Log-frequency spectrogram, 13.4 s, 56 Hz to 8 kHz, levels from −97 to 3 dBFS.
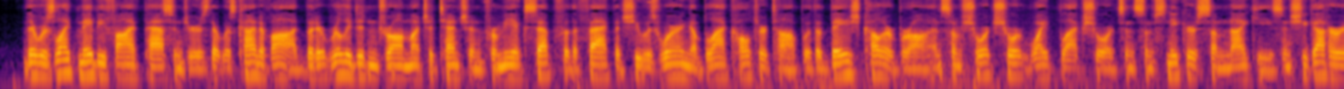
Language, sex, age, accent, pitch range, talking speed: English, male, 50-69, American, 95-115 Hz, 235 wpm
